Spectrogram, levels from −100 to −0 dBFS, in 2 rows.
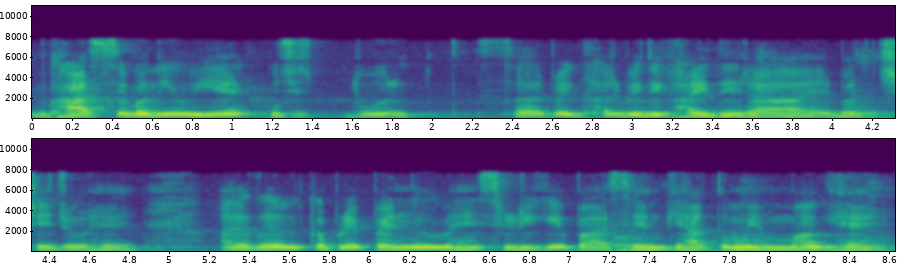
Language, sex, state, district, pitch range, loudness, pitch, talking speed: Hindi, female, Uttar Pradesh, Hamirpur, 215-235 Hz, -14 LUFS, 230 Hz, 215 wpm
